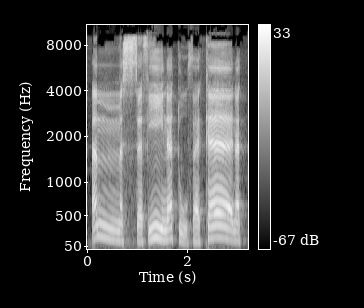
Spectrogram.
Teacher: انتبه الى اللام غير الملفوظ في كلمه السفينه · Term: اللام غير الملفوظة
